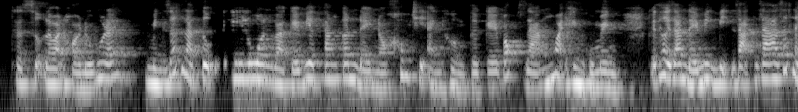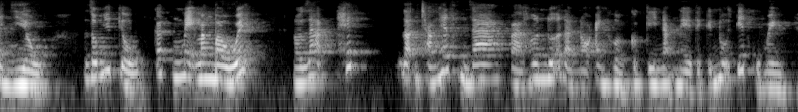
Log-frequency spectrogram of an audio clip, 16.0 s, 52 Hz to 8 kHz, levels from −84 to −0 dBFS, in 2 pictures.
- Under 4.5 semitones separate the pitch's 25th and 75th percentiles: No, average, 5.2 semitones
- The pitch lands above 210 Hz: No, high, 190 Hz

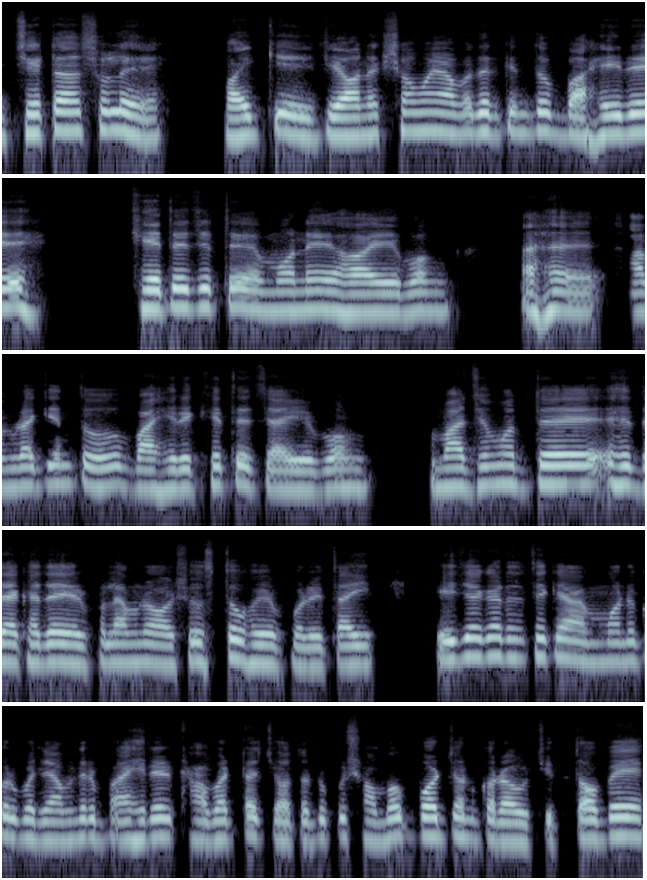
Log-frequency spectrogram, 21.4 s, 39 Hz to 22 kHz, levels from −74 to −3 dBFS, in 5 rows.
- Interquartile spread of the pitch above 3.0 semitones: No, narrow, 2.4 semitones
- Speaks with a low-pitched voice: No, medium, 170 Hz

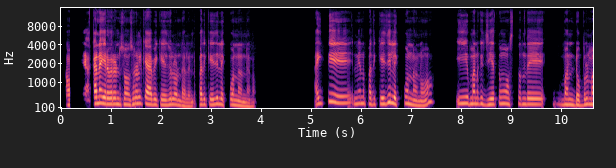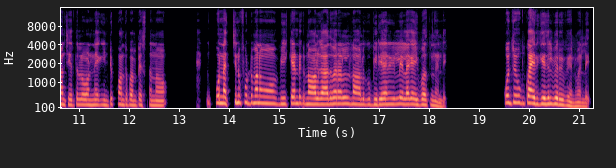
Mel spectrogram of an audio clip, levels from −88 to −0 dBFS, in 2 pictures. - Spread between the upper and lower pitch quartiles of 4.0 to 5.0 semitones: No, average, 3.1 semitones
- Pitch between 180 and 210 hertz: Yes, high, 200 Hz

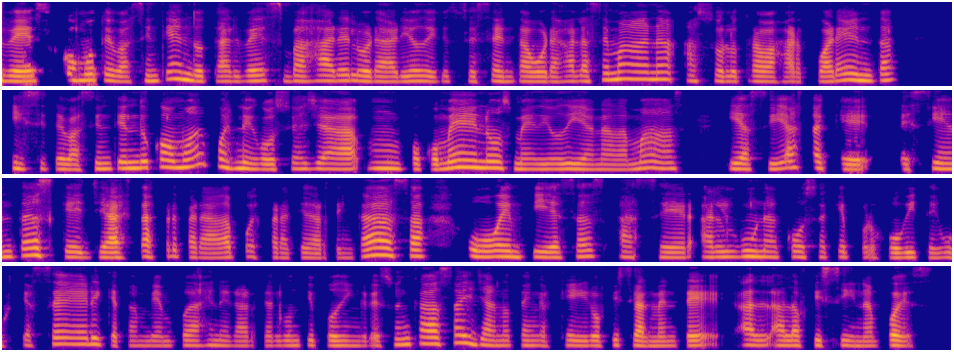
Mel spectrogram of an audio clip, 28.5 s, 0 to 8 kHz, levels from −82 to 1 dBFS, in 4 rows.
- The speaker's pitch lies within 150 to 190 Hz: Yes, medium, 185 Hz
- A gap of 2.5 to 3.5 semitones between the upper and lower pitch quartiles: Yes, average, 2.9 semitones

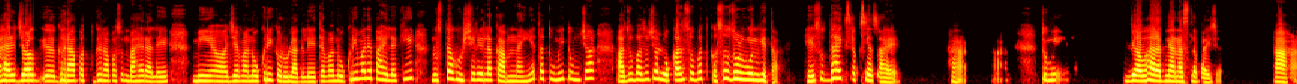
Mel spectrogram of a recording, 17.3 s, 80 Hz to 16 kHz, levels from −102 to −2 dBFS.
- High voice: Yes, high, 240 Hz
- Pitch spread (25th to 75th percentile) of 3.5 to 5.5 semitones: Yes, average, 3.9 semitones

